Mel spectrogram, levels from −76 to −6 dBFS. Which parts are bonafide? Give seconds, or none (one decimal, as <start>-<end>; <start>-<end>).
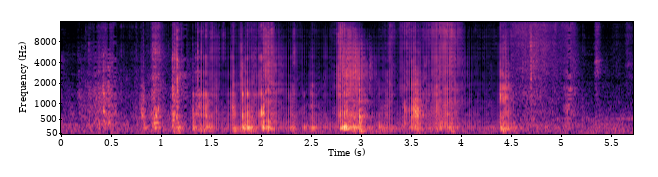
0.0-1.4; 4.5-5.7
